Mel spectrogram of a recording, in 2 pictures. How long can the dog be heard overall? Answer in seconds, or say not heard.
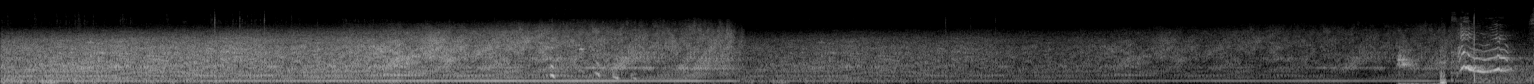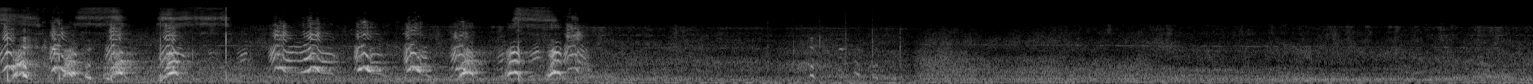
7 s.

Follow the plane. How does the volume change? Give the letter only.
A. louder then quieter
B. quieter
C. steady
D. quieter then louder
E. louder
B.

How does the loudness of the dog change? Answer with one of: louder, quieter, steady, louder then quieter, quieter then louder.
steady.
